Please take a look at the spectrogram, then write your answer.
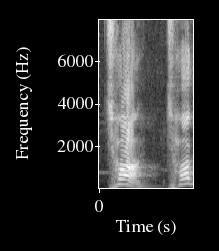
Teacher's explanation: छ का उच्चारण स्थान हो जाएगा तालू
